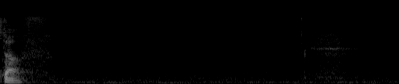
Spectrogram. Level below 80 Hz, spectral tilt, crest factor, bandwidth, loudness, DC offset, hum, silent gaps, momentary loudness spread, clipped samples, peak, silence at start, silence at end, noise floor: -74 dBFS; -5 dB/octave; 28 dB; 10.5 kHz; -49 LUFS; under 0.1%; none; none; 20 LU; under 0.1%; -22 dBFS; 0 s; 0.45 s; -70 dBFS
